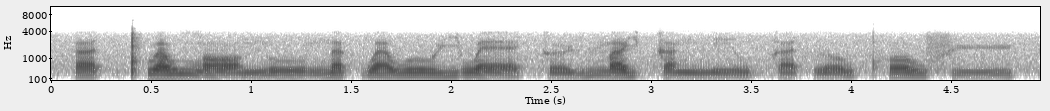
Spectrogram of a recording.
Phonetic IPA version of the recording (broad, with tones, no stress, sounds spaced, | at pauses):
ɐ˨ t̚ kʷʰ ɐ˥ w ŋ ɔː˨˩ n̪ uː˨ n̪ ɐ˧ k̚ w ɐ˨˧ w uː˨˧ j w ɛː˨˩ k ɵ˨˥ ɥ m ɐ˧ j k ɐ˨ ŋ n̪ iː˨˩ w k ɐ˨ t̚ l o˨˩ w kʰ o˧ w f yː˨˧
